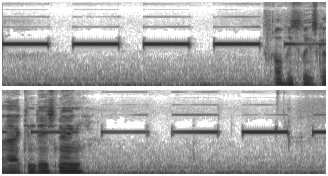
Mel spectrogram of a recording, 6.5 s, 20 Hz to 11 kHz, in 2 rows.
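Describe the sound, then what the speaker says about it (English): Steady reversing-sensor beeps from a 2015 Toyota Auris 1.8 hybrid estate, repeating in short regular pulses, interrupted midway by someone speaking, then resuming after he stops. "I'll just take it out of reverse to stop the beeping noise."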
